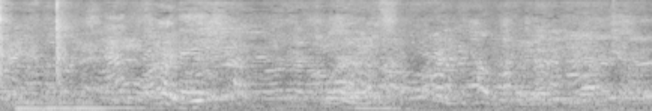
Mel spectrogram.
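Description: Crowd chatter in a bar between songs, with two low held notes from an amplified instrument: one lasting under a second at the very start and a shorter one about two and a half seconds in.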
